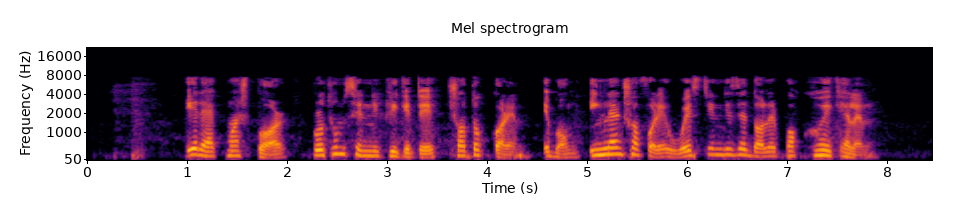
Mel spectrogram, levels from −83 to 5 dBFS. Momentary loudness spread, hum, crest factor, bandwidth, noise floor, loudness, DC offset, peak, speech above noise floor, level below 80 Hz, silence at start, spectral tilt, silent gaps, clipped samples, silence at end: 7 LU; none; 16 dB; 8 kHz; -66 dBFS; -17 LUFS; under 0.1%; -2 dBFS; 50 dB; -54 dBFS; 0.45 s; -5 dB/octave; none; under 0.1%; 0.6 s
